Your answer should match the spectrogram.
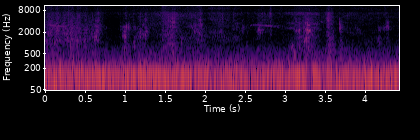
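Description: Steady low hum of an electric trolling motor holding the boat against the current, with a few faint clicks and two short high chirps.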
